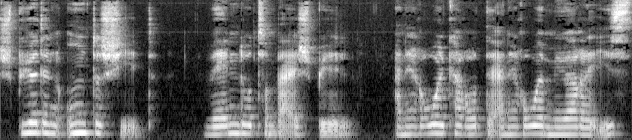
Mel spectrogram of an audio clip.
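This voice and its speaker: A woman's dark, mellow voice in an Austrian accent, monotone and flat, at a very slow pace. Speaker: nutrition scientist. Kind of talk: solo podcast talk.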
